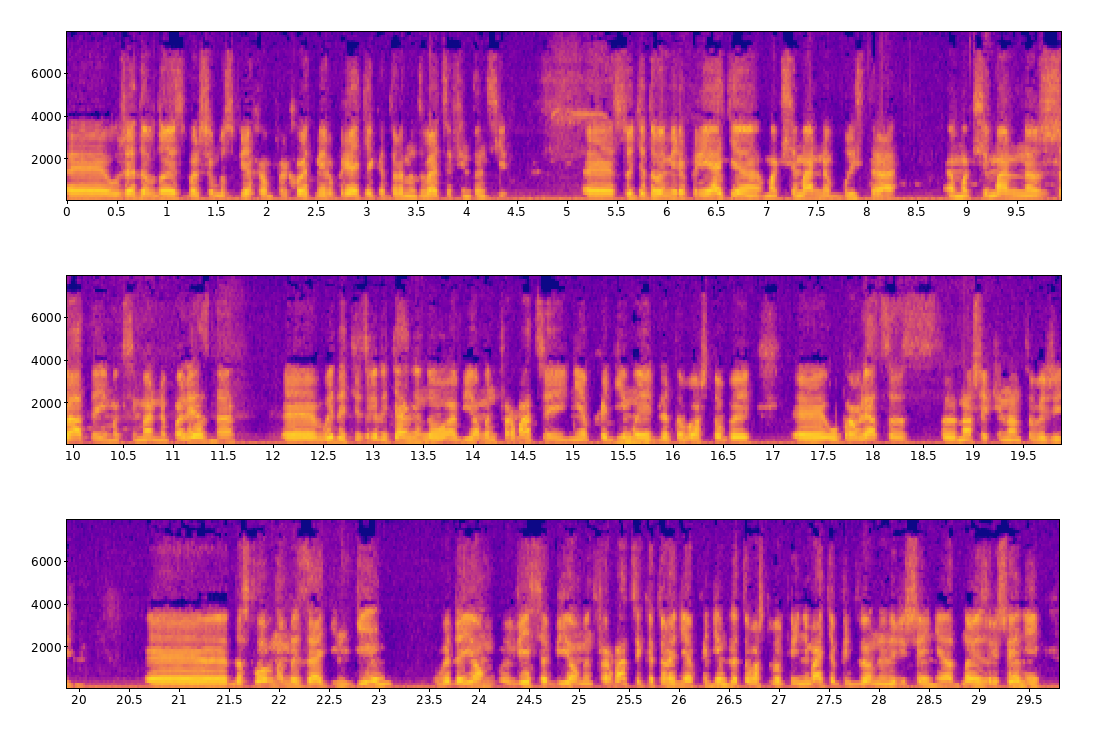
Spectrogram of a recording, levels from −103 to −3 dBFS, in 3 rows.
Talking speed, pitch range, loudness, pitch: 110 wpm, 125-155 Hz, -18 LUFS, 140 Hz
